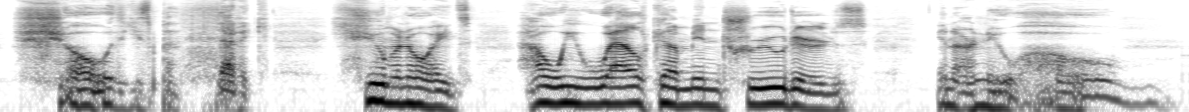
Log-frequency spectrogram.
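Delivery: sibilant, hissed, dragon-like voice. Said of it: "She hisses at the kobolds".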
